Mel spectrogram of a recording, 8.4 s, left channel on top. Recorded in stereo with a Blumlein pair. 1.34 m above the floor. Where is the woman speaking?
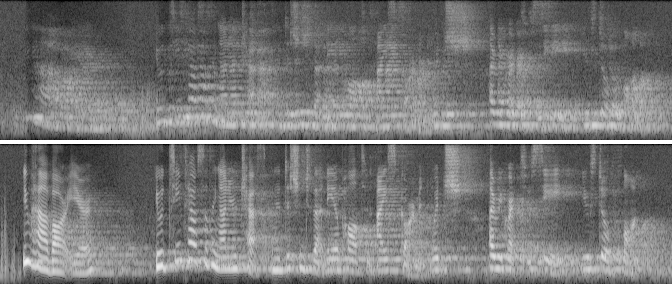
45° right, 1.3 m; by 8.1 s 60° right, 5.5 m.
